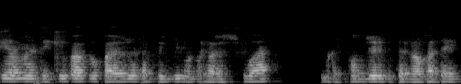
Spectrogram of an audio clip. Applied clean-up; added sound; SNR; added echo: neural mask model DeepFilterNet 3.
